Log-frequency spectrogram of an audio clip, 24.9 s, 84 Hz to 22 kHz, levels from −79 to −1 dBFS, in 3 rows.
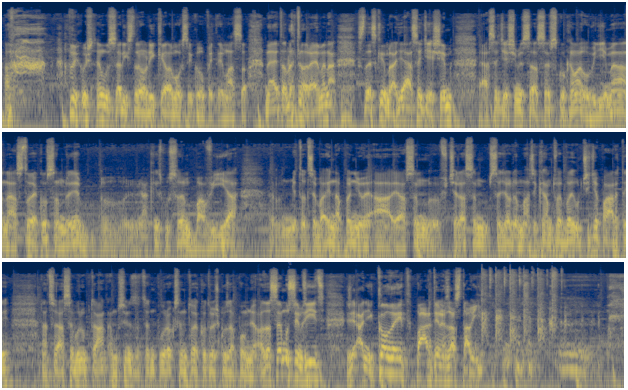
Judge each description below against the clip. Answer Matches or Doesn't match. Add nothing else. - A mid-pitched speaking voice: Doesn't match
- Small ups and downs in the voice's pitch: Doesn't match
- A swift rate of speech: Matches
